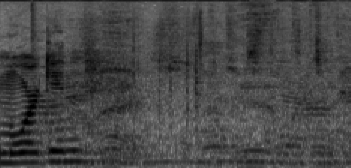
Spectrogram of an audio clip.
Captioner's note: people murmuring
